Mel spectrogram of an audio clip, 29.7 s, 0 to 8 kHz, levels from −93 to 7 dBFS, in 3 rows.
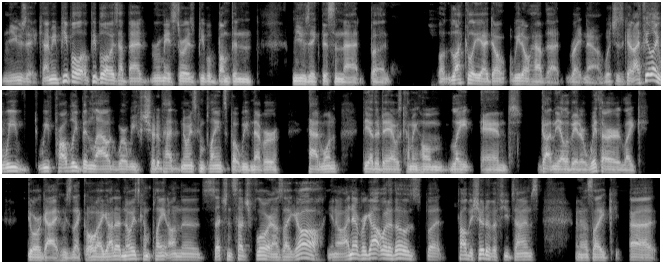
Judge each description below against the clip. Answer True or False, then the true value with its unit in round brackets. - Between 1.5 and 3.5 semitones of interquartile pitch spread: False (3.9 semitones)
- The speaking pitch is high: False (95 Hz)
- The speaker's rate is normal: False (215 wpm)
